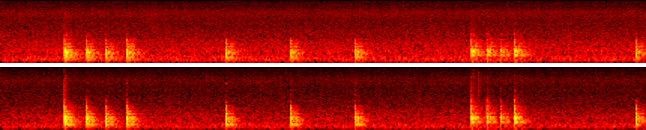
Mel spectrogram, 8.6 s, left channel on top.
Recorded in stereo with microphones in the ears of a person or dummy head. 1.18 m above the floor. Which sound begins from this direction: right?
Knocking, at 0.8 s.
